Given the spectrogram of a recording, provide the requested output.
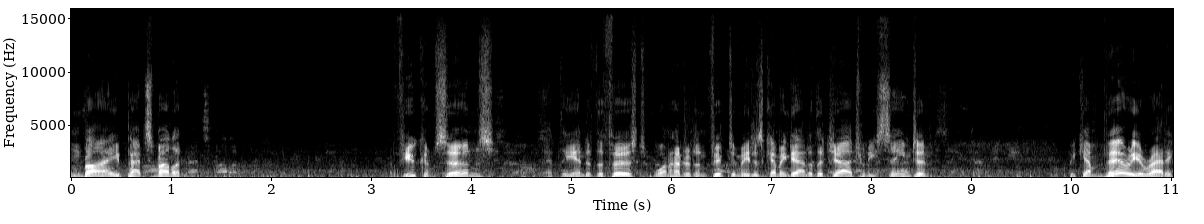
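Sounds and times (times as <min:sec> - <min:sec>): man's commentary voice: 0:00.0 - 0:01.6, 0:03.2 - 0:09.2, 0:10.0 - 0:11.0.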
